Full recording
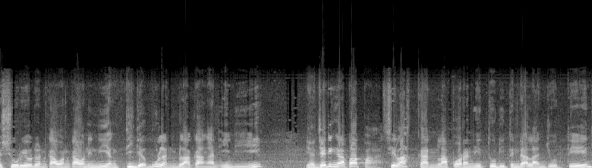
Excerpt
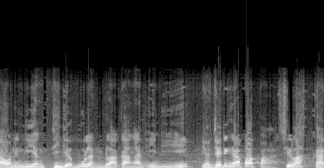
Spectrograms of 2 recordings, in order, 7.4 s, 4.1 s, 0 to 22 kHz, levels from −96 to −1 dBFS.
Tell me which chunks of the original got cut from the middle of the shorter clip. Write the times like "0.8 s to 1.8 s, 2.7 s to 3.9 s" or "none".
3.4 s to 3.7 s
